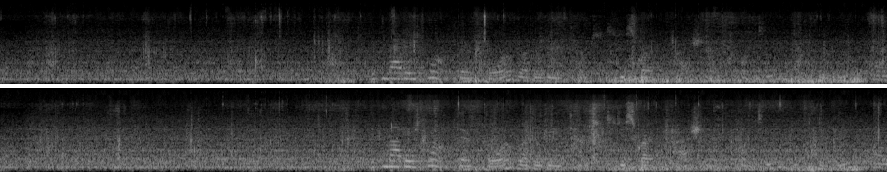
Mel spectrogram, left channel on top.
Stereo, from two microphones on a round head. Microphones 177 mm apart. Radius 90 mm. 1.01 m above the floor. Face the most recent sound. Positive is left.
turn(degrees=-45)  # may be behind; listen again after turning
